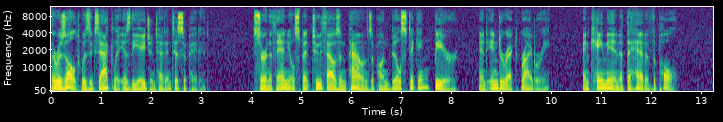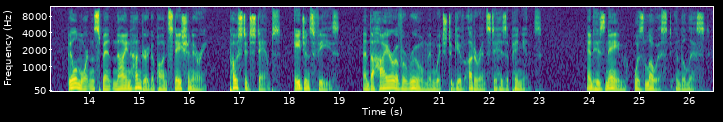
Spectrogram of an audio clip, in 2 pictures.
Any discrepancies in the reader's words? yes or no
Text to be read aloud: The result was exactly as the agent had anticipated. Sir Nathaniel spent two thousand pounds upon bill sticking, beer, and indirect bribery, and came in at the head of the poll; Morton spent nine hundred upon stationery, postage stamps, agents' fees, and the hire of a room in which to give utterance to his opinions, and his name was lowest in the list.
yes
